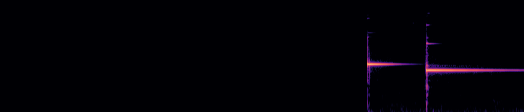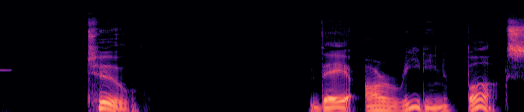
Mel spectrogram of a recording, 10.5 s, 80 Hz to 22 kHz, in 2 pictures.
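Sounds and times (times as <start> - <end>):
bell ringing with bright clear dings: 3.7 - 5.4
speech: 6.2 - 6.7, 8.4 - 10.4.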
